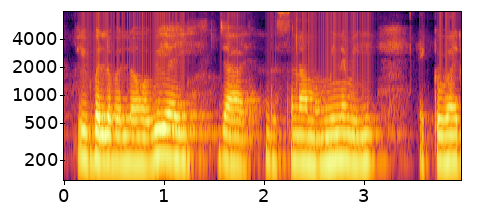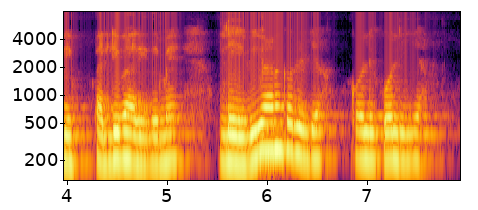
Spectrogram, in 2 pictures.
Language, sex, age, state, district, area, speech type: Dogri, female, 30-45, Jammu and Kashmir, Samba, rural, spontaneous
